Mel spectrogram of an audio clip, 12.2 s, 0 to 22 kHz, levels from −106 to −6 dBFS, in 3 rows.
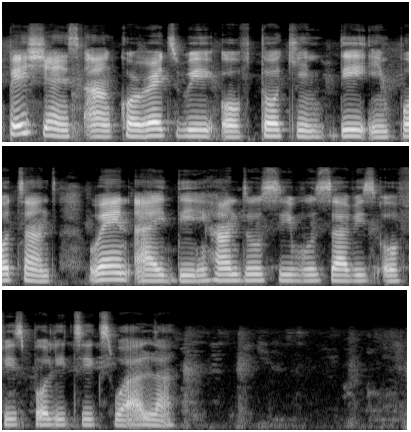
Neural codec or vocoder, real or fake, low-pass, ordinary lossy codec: vocoder, 24 kHz, 100 mel bands, Vocos; fake; none; none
